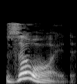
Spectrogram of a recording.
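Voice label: "zooid", British English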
